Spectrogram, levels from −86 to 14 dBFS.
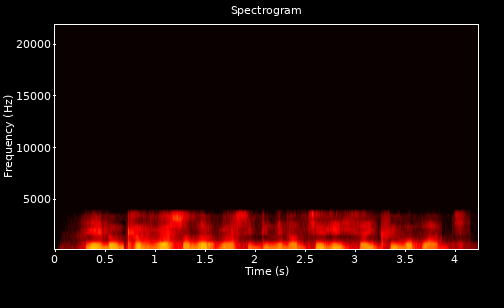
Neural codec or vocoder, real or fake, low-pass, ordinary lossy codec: codec, 16 kHz, 0.8 kbps, ZipCodec; fake; 3.6 kHz; AAC, 16 kbps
